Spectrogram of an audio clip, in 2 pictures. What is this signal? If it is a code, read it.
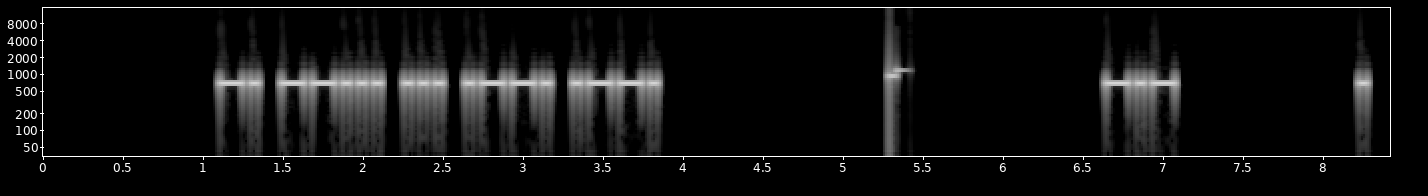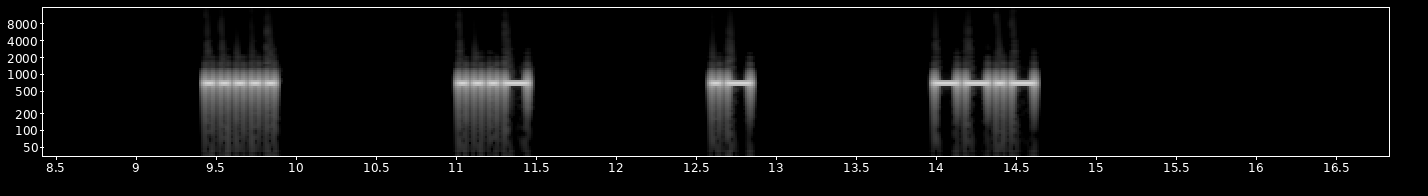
Morse code, heard as a keyed tone, about 25 wpm, spaced as for 10 wpm, 700 Hz. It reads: N7SPP KE5VAQ
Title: USA Call Signs - 8x Character Spacing - 25wpm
